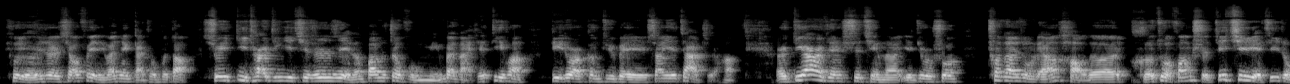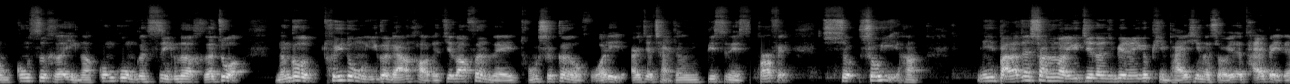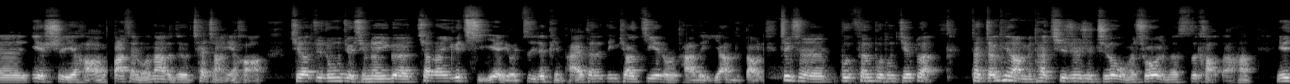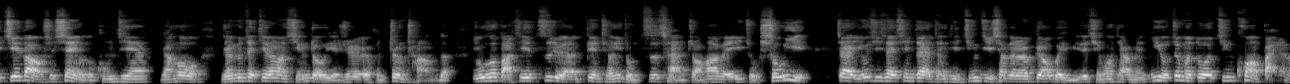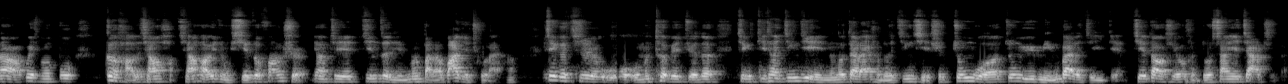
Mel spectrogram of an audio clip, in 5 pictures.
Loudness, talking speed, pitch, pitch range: -19 LUFS, 365 characters per minute, 150 Hz, 125-175 Hz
